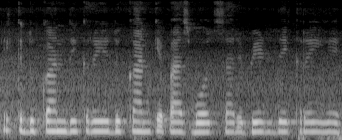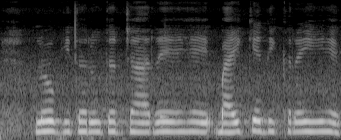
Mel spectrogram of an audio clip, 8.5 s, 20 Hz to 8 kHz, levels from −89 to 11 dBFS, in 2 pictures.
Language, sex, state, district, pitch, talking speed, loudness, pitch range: Hindi, female, Gujarat, Gandhinagar, 205 Hz, 160 wpm, -17 LUFS, 200-215 Hz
